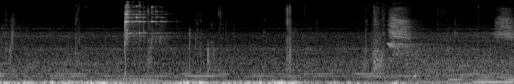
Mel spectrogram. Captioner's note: glass shatters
